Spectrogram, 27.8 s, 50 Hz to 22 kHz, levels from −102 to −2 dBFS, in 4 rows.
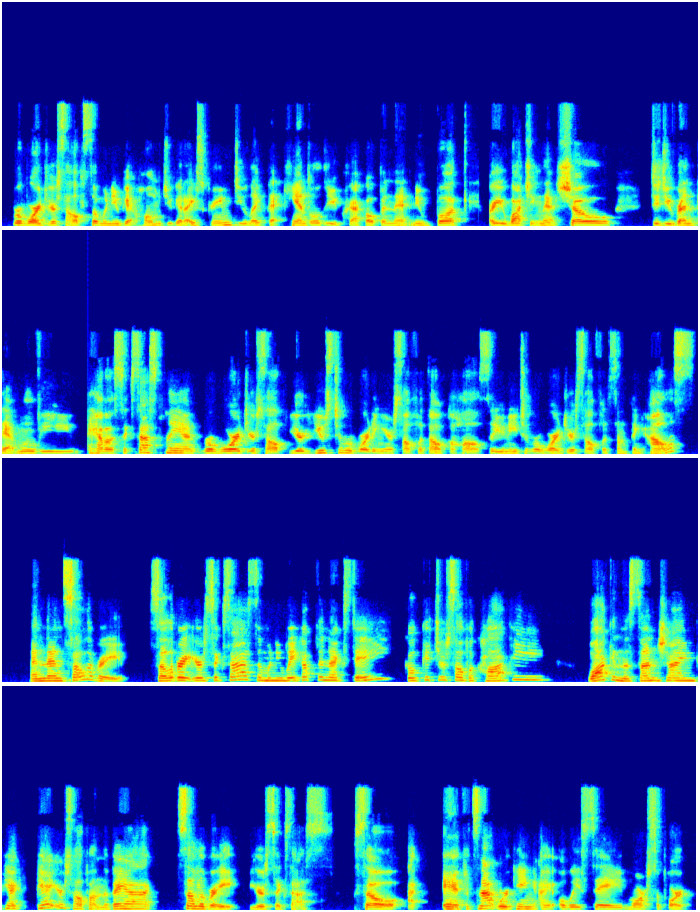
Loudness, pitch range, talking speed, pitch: -24 LUFS, 180-255 Hz, 210 wpm, 210 Hz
